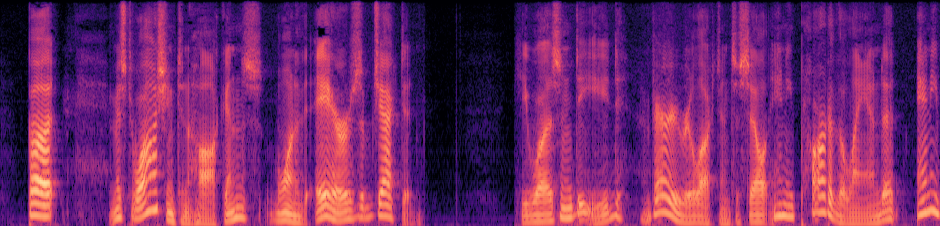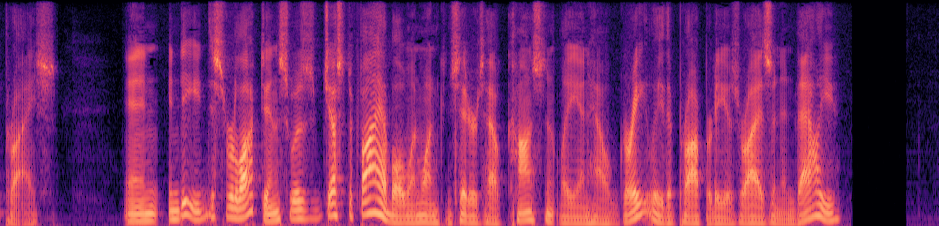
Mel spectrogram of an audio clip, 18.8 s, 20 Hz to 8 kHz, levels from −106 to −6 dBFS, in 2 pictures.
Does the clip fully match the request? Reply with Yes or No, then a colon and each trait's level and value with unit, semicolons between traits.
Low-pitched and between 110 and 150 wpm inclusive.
Yes: low, 105 Hz; average, 140 wpm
